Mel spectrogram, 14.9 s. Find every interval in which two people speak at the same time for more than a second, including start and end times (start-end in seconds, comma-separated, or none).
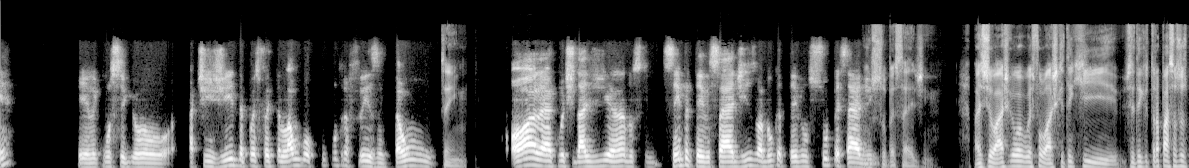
none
